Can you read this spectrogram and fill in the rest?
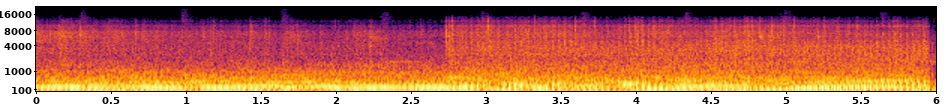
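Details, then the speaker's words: Husqvarna AWD self-propelled push mower, abandoned in a barn three years, after carburetor replacement: steady, even engine drone at constant pitch with no misses, surges or knocks; running healthy with good power. "It has a lot more power than I would thought it would have. It seems to work great, so I'm gonna call that success."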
